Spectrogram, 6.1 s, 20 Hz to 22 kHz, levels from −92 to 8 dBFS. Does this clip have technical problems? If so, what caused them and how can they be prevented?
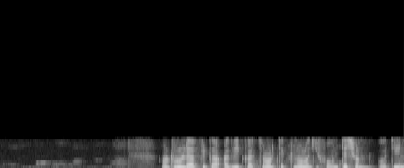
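Yes. At 2.70 s and again at 4.21 s the speech briefly sticks, with a tiny held, slightly buzzy moment of about 10 ms each instead of a clean continuation. This is packet loss with pitch repetition. A gap that short fits a single lost packet each time. The receiver bridged it by replaying the last pitch period of the voice and then cross-fading back into the incoming signal, so each hole is smoothed over rather than heard as a dropout. The narrow telephone band of the G.711 coding, with nothing above 4 kHz, can be heard throughout. To prevent the losses, carry the call over a less congested or prioritised network path and use a jitter buffer deep enough that late packets are not discarded.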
